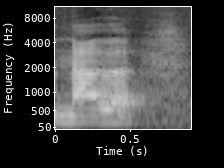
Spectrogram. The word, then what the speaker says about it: nada: Muda às vezes um pouquinho a pronúncia, aquele D mais, né, nada.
